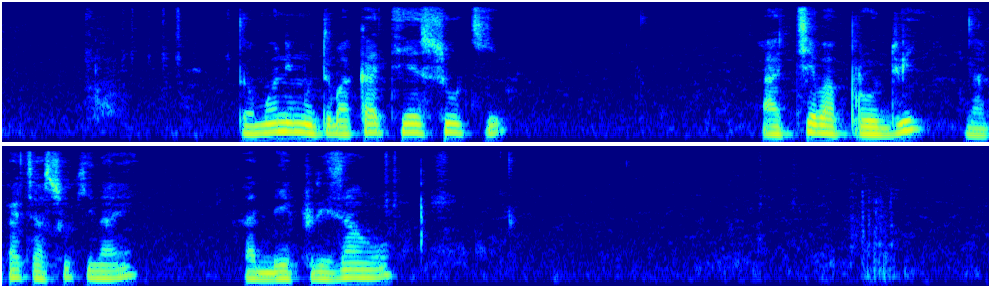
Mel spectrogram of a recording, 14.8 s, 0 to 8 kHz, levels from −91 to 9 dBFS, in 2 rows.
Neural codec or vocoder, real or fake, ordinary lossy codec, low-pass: none; real; MP3, 64 kbps; 7.2 kHz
